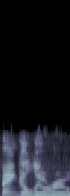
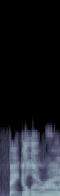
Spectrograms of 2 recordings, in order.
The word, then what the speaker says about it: Bengaluru: And she said it's actually pronounced Bangaluru.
